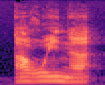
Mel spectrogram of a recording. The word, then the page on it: arroinar: arrouina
